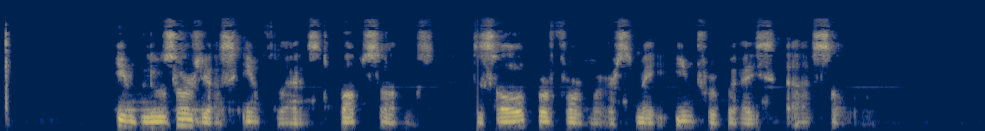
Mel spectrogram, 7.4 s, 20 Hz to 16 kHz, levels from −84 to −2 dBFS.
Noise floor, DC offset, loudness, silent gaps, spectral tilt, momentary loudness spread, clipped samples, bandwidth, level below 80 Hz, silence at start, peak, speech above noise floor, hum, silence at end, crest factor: -85 dBFS; under 0.1%; -27 LUFS; none; -3 dB/octave; 12 LU; under 0.1%; 10.5 kHz; -70 dBFS; 0.05 s; -8 dBFS; 58 dB; none; 1.05 s; 20 dB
